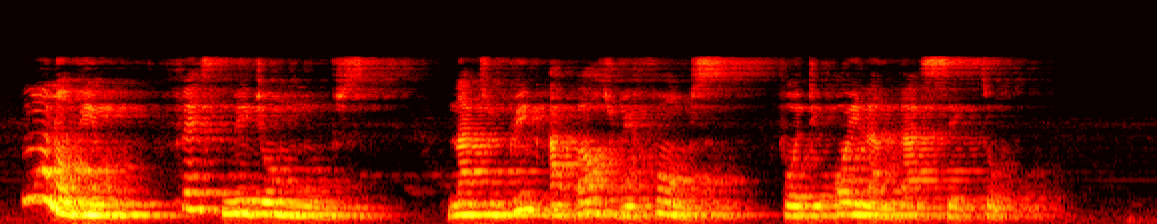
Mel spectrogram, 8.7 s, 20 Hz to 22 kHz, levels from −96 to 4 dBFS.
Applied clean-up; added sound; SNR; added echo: none; none; none; reverberation time 1.2 s.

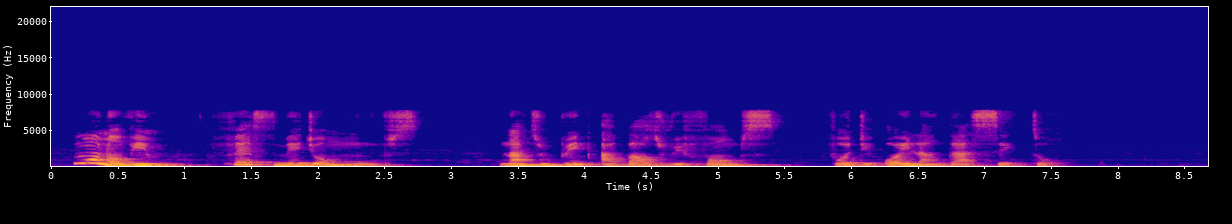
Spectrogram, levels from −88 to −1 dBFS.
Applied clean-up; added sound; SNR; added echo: none; none; none; none.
